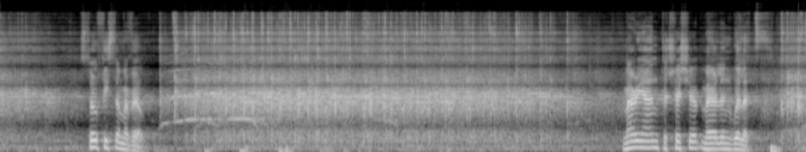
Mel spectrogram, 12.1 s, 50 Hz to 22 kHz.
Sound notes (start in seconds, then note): 2.4 audience cheering and applauding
